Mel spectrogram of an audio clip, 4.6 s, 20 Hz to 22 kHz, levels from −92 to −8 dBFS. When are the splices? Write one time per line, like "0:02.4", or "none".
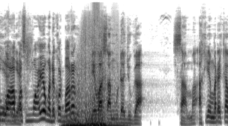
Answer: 0:01.7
